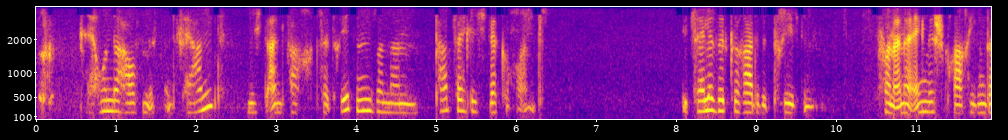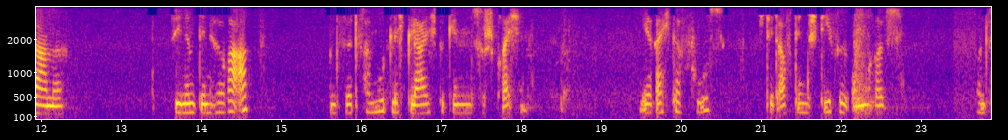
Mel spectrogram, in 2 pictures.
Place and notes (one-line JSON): {"title": "Telefonzelle, Dieffenbachstraße - Ein echter Mensch 18.08.2007 15:33:03", "latitude": "52.49", "longitude": "13.42", "altitude": "42", "timezone": "GMT+1"}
